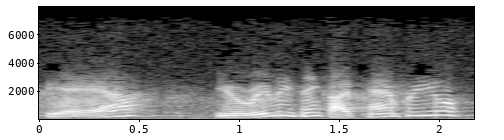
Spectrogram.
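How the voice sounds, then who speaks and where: A blustering show-off husband on 1950s radio. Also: male voice, high voice, very animated, moderate pace. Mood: eager. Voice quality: blustery, malaprop-prone. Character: boastful bumbling middle-aged husband, eager show-off. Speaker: radio sitcom lead. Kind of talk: 1950s radio sitcom acting. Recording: tinny hissy 1950s radio broadcast.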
